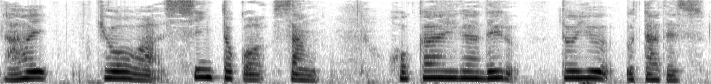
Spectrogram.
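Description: A woman teaching language on a radio lesson, calmly explaining and modelling words for a learner to repeat. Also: a little high, measured pace, lo-fi sound.

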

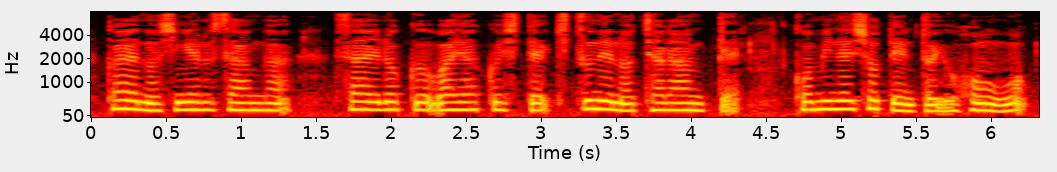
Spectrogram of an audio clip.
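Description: A woman teaching a radio language lesson, calmly explaining words and stories. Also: medium pitch, dry recording, lo-fi sound. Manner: calm explanatory lecturing. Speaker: language instructor.

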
